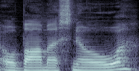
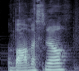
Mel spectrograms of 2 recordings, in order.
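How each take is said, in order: First: The name begins with an 'oh-bah' sound. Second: The name begins with an 'ab-om' sound. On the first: The speaker calls it wrong. "I said that wrong" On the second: The speaker calls it right. "A bomb, like abominable. ... There"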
